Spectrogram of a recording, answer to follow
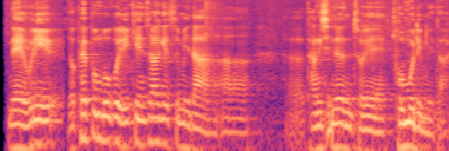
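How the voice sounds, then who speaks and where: A man speaks at medium pitch and a moderate pace, with ordinary pitch variation. His loudness swings widely, and the room echo is audible. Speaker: pastor. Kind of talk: sermon. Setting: church. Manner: animated.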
